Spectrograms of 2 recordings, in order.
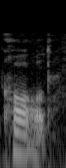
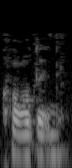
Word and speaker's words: called: And you would pronounce it called, not calded.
